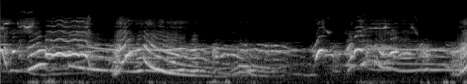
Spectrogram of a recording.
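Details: Loud coyote group chorus of warbling howls, descending whines and rapid high-pitched yips, many animals calling at once without pause.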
